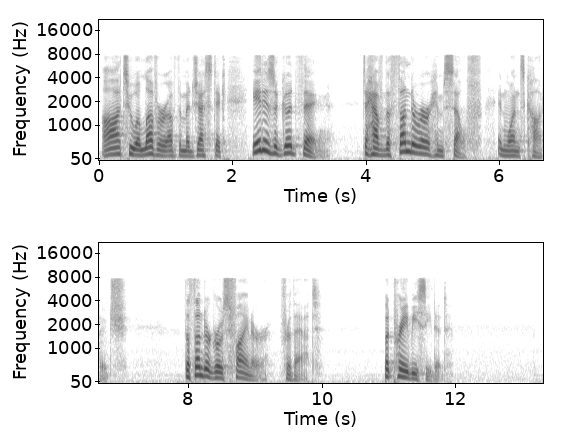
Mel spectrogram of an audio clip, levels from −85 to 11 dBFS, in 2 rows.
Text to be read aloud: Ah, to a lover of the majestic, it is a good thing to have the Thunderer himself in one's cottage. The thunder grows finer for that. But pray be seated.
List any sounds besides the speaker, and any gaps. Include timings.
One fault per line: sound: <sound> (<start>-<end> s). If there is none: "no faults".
no faults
